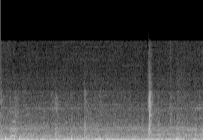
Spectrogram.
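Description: Dhow cruise boat's machinery humming steadily at one low pitch, with a sharp click about one and a half seconds in.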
